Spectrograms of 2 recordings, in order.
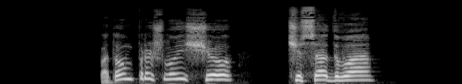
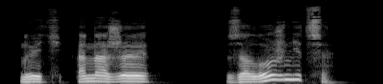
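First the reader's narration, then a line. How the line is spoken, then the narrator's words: Timid, questioning. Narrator (Russian): Ванька сказал так робко и с вопросом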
